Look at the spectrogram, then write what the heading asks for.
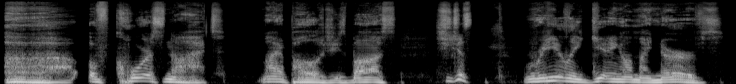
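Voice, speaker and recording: A gravelly, exasperated dragon captain. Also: male voice, lowish voice, lively intonation, takes it slowly, mellow, no room sound, exaggerated voice. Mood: apologetic. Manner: gruff, exasperated, complaining. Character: hot-tempered dragon captain, loyal but frustrated. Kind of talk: audio roleplay acting.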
